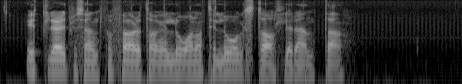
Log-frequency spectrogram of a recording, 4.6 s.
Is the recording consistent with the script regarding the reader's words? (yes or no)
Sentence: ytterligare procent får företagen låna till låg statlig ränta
yes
